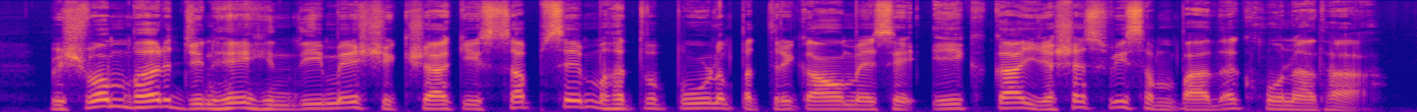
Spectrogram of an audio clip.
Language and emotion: Hindi, neutral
